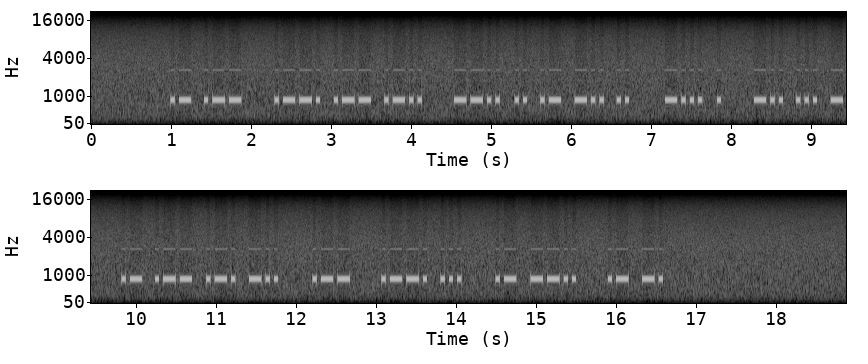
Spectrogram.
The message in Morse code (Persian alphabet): او پول زیادی به دست اورد و پس از ان

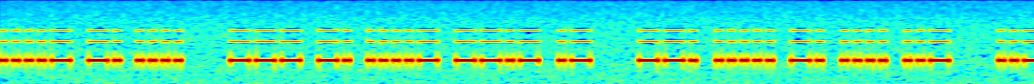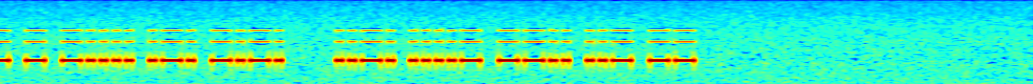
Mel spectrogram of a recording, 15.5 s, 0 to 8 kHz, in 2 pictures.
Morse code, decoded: … ON4QA G5NHU UT6RC F4ZUM

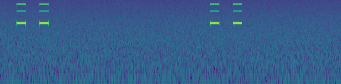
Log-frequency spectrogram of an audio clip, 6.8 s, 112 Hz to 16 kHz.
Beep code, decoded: 2 short

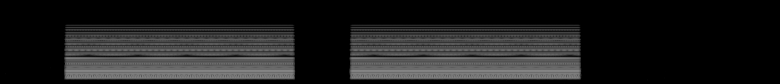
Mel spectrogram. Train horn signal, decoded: 2 long

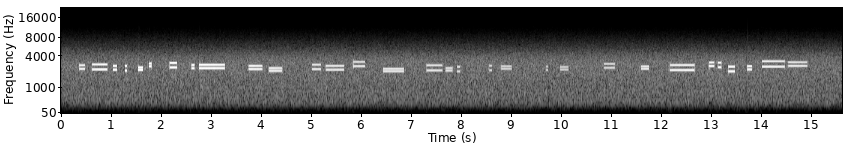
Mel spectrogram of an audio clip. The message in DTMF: none

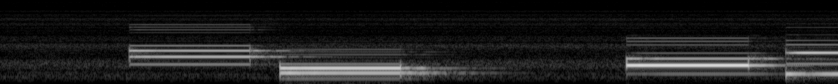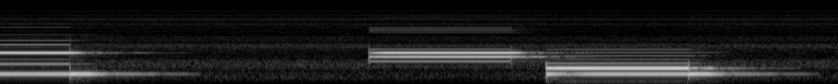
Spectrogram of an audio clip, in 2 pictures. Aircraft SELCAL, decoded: PS-BF HM-AR PR-AF

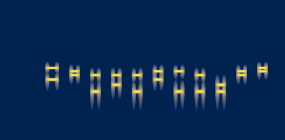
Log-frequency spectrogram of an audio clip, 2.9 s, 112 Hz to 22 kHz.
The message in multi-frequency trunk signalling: KP 045497410 ST

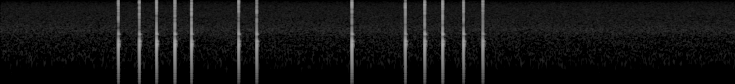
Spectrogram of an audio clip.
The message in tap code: WE

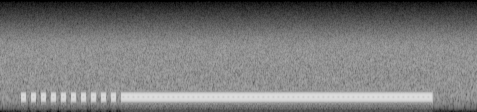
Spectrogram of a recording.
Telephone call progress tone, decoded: stutter dial tone

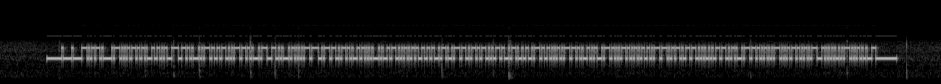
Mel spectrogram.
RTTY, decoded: ES GIBT KEINE KONKRETEN URKUNDLICHEN NACHWEISE UBER DIE ANFANGE DES DORFES.

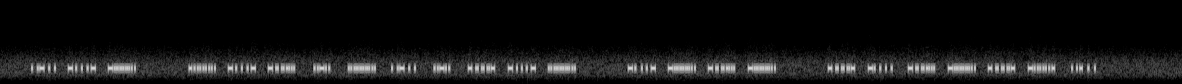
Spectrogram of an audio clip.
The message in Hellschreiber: THE CHRISTIANS WERE ALREADY

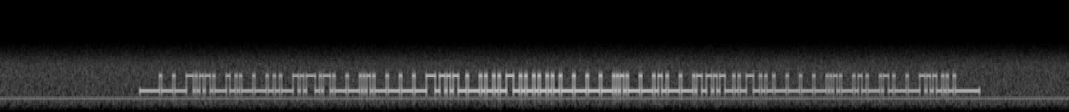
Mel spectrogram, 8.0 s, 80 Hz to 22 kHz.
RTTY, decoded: CQ TEST M9SWZ M9SWZ CQ

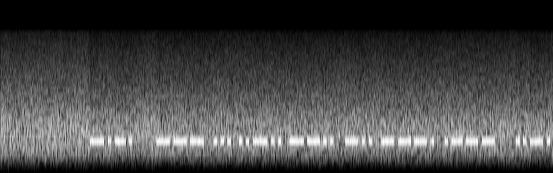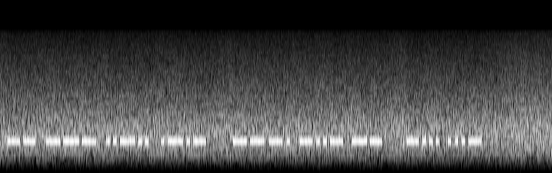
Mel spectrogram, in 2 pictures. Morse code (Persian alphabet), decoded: ث عسضزدچج فمعضص چخم بذ

